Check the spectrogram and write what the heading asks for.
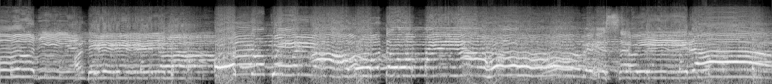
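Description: Devotional Haryanvi ragni singing to the mother goddess Sherawali through a stage PA: a singer's voice holding long notes that waver and bend in pitch, over musical accompaniment.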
